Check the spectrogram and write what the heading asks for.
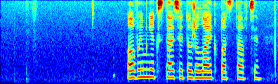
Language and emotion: Russian, neutral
